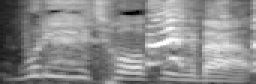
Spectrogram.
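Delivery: mock-offended fake British accent. Shown as a demonstration. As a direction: protest in a hammed-up British voice. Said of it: "Can you just do your British accent one more time?".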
